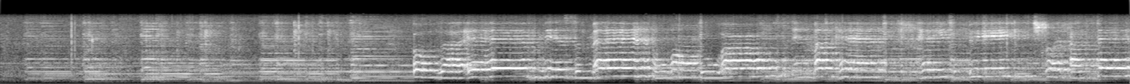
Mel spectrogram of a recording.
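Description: Acoustic guitar being picked and strummed on its own; about five seconds in, a young woman's singing voice comes in over it and the performance grows louder.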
